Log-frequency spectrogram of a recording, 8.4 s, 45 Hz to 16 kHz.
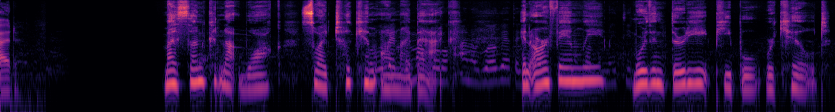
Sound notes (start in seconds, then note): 2.2 through translator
